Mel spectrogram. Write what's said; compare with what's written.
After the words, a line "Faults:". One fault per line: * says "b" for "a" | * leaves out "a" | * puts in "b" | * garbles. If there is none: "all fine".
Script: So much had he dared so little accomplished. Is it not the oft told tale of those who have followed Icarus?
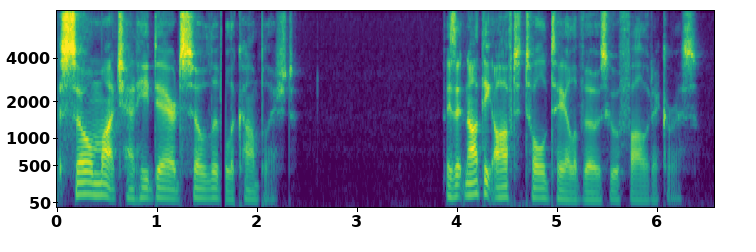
So much had he dared so little accomplished. Is it not the oft told tale of those who have followed Icarus?
Faults:
all fine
